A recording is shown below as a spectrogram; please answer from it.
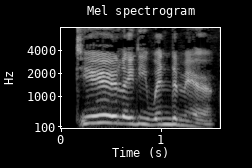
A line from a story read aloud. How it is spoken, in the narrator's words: cried the Marchesa of Jedburgh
